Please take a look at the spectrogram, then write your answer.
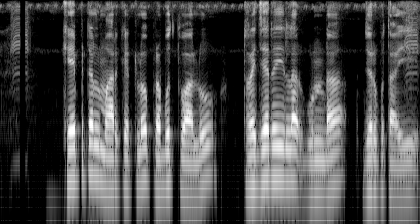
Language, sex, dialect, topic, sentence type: Telugu, male, Southern, banking, statement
